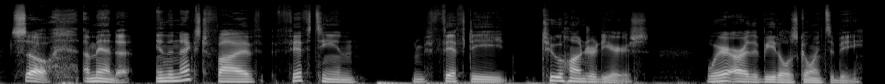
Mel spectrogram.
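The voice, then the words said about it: Slow, soothing voice. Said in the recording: “Your voice is so soothing ... I need to slow down. I need to get in your groove”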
